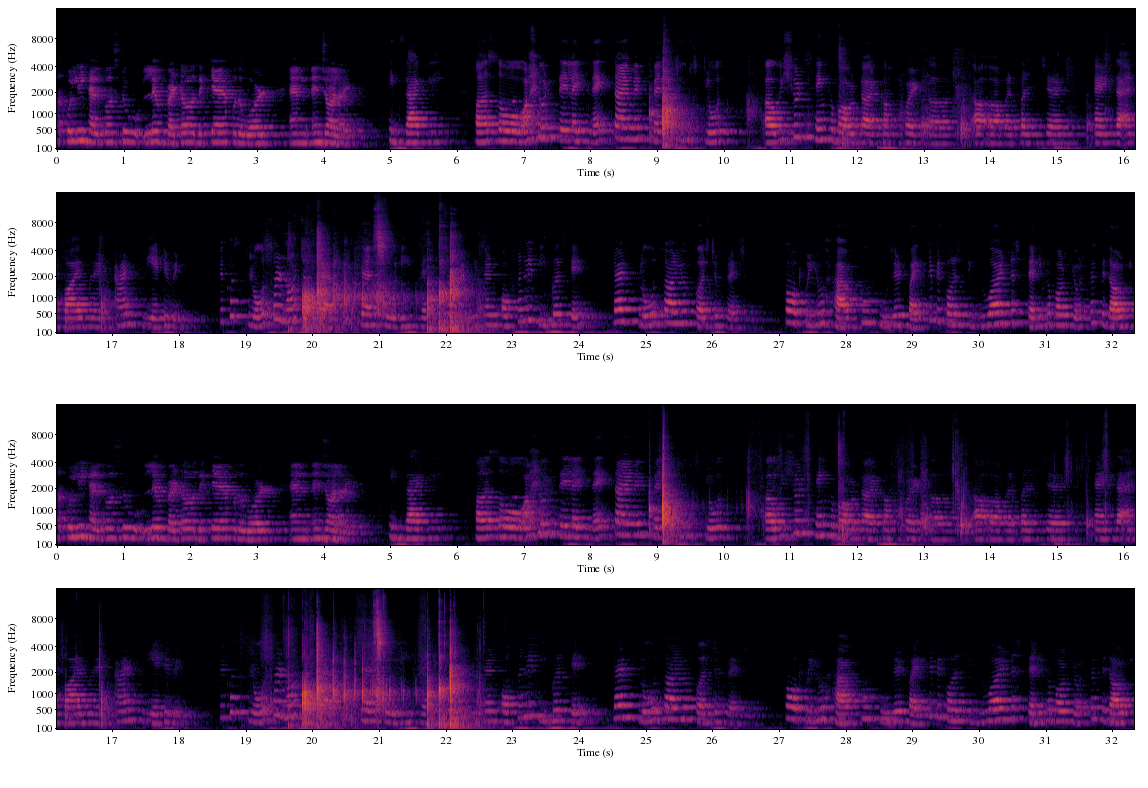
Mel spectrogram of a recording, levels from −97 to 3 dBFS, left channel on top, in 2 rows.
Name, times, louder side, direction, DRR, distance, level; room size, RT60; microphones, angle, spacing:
voice 1, 0.0-3.1 3.5-4.4, left 2 dB, 60° left, 1 dB, 0.6 m, -51 dB
voice 2, 5.0-5.8 6.3-10.0 10.6-15.1 15.6-18.0 18.8-24.1 24.5-26.6 27.1-32.3, left 2 dB, 85° left, 3 dB, 1.0 m, -52 dB
sound 1, 8.9-10.9 11.1-11.9 12.5-13.1 13.4-13.7 14.3-14.4 15.0-16.5 16.8-16.9 19.2-22.7, right 4 dB, 60° right, 0.6 m, -45 dB
6.1 x 3.9 x 5.2 m, 0.96 s
head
